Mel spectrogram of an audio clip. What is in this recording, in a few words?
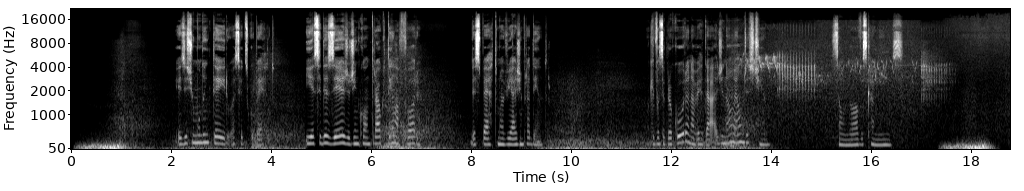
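commercial ad poetic monotone detached female brazilian portuguese english; linus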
